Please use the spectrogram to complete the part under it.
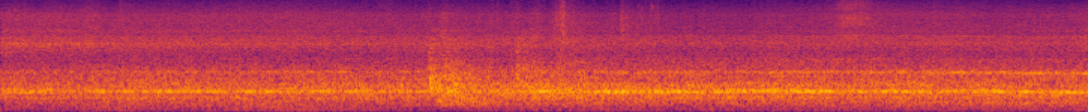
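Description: An electric bike's motor whines as it rides along.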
